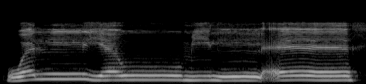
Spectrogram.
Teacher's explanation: لازم أبين إن الواو الرخوة دي أطول زمنا من اللامات اللي حواليها والره دي اللي هم بتوع زمن التوسط.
